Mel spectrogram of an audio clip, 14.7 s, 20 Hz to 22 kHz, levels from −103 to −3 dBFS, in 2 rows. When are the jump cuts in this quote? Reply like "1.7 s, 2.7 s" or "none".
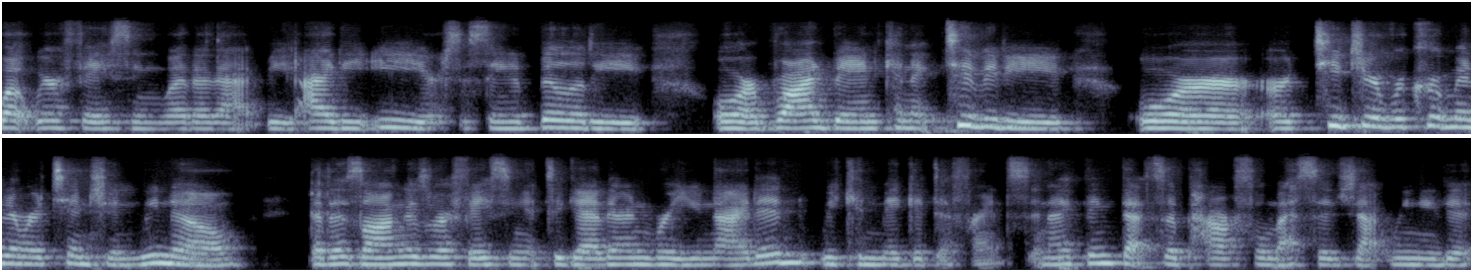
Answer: none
